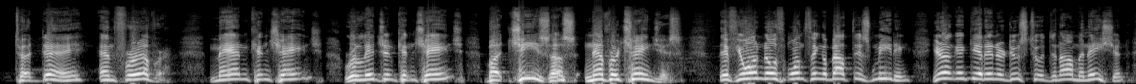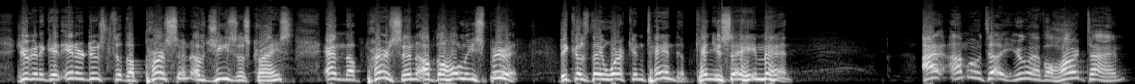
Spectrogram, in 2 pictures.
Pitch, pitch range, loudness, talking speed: 235 Hz, 205-255 Hz, -10 LUFS, 190 wpm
